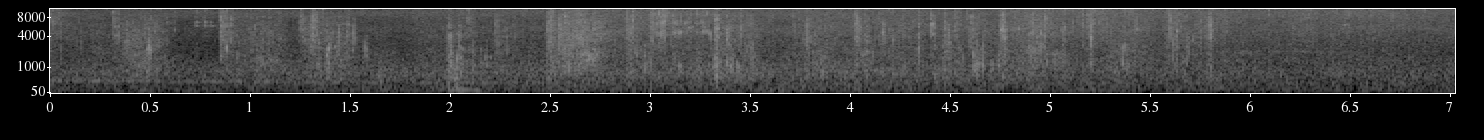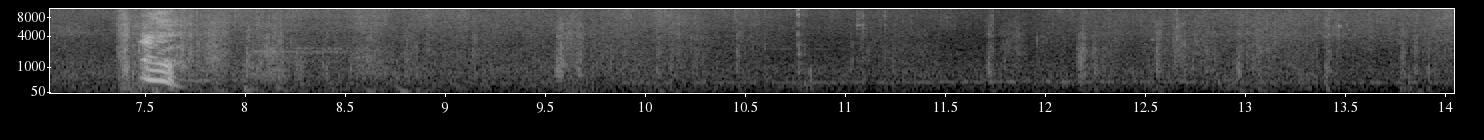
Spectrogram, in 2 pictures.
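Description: Footsteps crunch over gravel and grass.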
